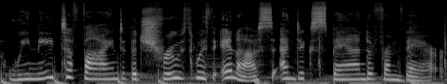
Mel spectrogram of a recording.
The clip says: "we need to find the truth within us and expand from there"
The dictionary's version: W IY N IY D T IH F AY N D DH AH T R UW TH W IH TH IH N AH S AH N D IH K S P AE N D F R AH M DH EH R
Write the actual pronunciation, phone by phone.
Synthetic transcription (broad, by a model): W IY N IY D T IH F AY N DH AH T R UW TH W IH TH IH N AH S AH N D IH K S P AE N D F R AH M DH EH R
